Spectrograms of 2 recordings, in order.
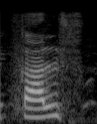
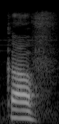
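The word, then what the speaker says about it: calf: इसे काल्फ, काल्फ, काल्फ नहीं पढ़ना है, काफ, काफ, एल साइलेंट है।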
